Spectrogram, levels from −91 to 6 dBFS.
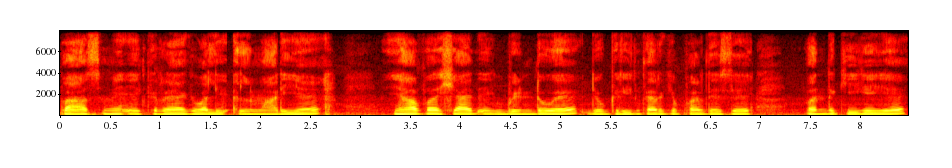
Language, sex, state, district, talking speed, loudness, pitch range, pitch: Hindi, male, Bihar, West Champaran, 165 wpm, -18 LUFS, 135-150 Hz, 145 Hz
